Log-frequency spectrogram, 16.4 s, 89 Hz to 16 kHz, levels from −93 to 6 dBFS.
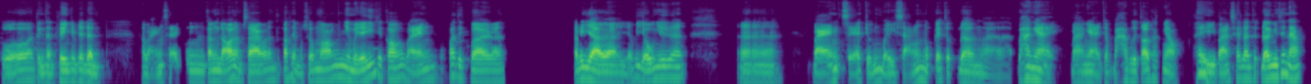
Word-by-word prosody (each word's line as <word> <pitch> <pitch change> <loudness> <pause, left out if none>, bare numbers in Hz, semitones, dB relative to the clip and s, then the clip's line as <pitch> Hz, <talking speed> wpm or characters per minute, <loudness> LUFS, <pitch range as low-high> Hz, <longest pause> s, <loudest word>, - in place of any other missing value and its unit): của 115 +6 0
từng 90 - -5
thành - - -3
viên 110 0 +4
trong 110 - -4
gia 110 - +1
đình - - +3 0.5
và - - -5
bạn 90 +5 -7
sẽ, - - -5
ừm, 105 -2 -8
cân 110 +2 0
đối 105 - +6
làm 115 -7 -2
sao 100 0 +4
á 115 - -5
có 120 - +2
thêm - - -5
một 90 - -11
số 100 - -4
món 115 +5 0
như 125 - -1
mì 105 -2 0
Ý 145 +9 +3
cho 150 - -4
con 125 0 +2
của 145 - -6
bạn, 110 +7 +1
quá 155 - -1
tuyệt 140 -3 -6
vời 110 -1 +4
rồi. 105 0 -3 0.9
Và - - +2
bây 130 0 +1
giờ, 100 -5 +9
à, 95 -1 +4 0.2
ví 145 - -5
dụ 105 - +2
như, 135 +1 -2
a, 135 -1 -1 0.7
à, 95 -1 -5 0.4
bạn 90 0 +5
sẽ - - -3
chuẩn 105 +6 -6
bị 90 - -4
sẵn 100 +7 -6
một - - -6
cái - - -1
thực - - -8
đơn 95 -3 -1
là 75 -2 -12
3 135 - +1
ngày, 120 -2 +1
3 100 +1 -4
ngày 100 0 -1
cho - - -6
3 - - -4
bữa - - -4
tối - - +5
khác - - -13
nhau, - - -3 0.2
thì 95 +1 0
bạn 90 - +1
sẽ 130 - -5
lên 130 -1 +1
thực - - -10
đơn 130 +3 +6
như 145 - +4
thế 185 - -2
nào? 130 -2 +3
105 Hz, 255 wpm, -25 LUFS, 95-125 Hz, 0.9 s, giờ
